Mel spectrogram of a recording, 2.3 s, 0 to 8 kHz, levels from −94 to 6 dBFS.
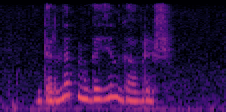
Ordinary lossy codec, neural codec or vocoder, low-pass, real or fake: none; vocoder, 22.05 kHz, 80 mel bands, WaveNeXt; 7.2 kHz; fake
